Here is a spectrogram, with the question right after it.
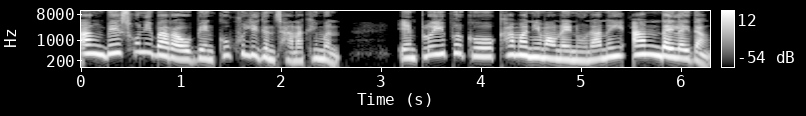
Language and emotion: Bodo, surprised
